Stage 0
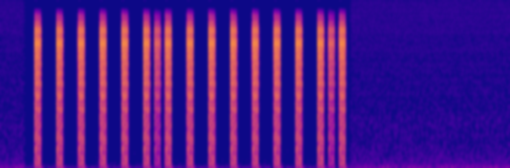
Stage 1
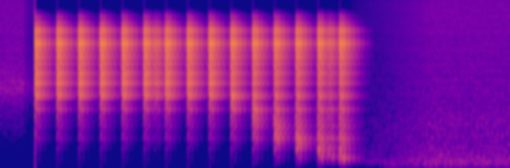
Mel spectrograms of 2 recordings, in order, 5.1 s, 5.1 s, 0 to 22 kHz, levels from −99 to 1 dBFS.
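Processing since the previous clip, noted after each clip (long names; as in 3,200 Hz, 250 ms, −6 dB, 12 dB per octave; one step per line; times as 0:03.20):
high-pass filter sweep 2,500 Hz → 110 Hz, 0:02.20–0:03.89
flutter between parallel walls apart 8.1 metres, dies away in 0.31 s
multiband upward and downward compressor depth 70%
level −3 dB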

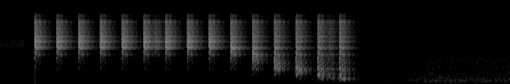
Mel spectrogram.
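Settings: low-pass filter 2,900 Hz 12 dB per octave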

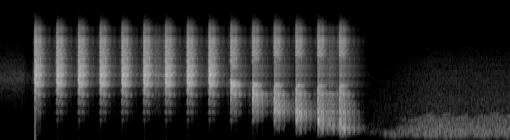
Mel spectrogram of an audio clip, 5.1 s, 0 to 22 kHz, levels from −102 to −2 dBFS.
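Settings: noise reduction from a noise print of the clip's start 14 dB
level +1 dB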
